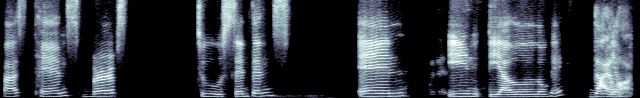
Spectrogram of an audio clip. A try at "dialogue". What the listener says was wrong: Dialogue. Very good. Como dial, de marcar, pero diálogo.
